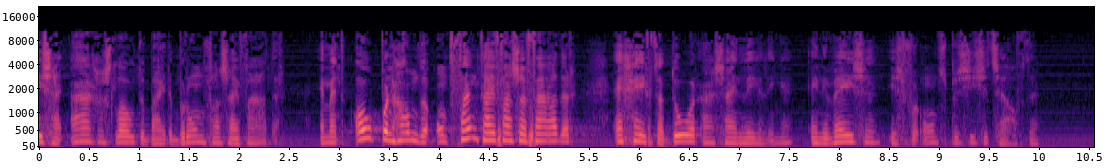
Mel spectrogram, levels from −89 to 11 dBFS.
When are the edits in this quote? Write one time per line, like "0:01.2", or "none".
0:02.7
0:07.6
0:08.5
